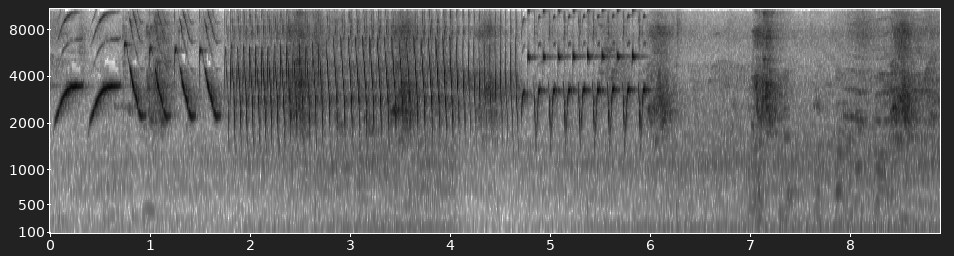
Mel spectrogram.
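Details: Canary song played to stimulate canaries to sing: a few loud upslurred notes, then a long dense buzzy trill, a fast ringing run of repeated notes, and softer scattered chirps over a low hum.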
